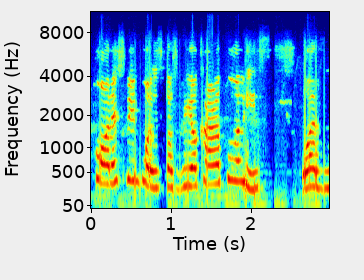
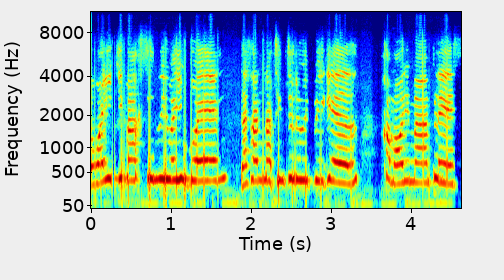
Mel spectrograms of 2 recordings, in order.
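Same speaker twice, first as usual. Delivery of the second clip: court woman's rude retort; 4 semitones higher than usual. Retold or imitated. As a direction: throw the words at her like the woman from the court did. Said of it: "And she said".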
